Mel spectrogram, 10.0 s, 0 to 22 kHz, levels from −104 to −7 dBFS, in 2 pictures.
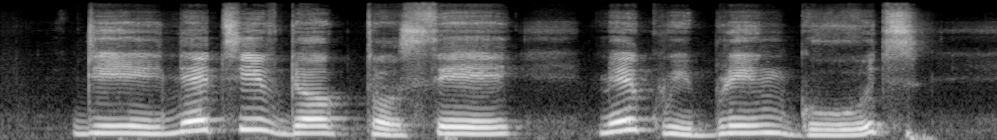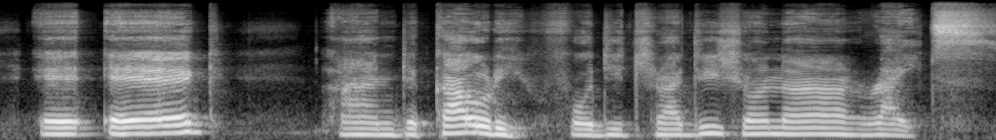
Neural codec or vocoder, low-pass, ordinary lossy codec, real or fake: vocoder, 44.1 kHz, 128 mel bands, Pupu-Vocoder; 19.8 kHz; none; fake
